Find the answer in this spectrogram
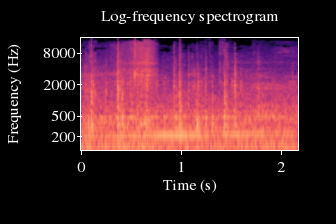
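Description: A few sharp clicks and knocks, with a brief rustle about half a second in, from hands handling the plastic bodywork and hoses of a dirt bike. A faint steady hum lies underneath.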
